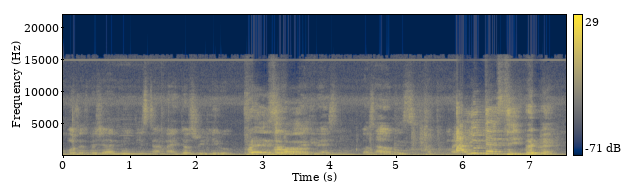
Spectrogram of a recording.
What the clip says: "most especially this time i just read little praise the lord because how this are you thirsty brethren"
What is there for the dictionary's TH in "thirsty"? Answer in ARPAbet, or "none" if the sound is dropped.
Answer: T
